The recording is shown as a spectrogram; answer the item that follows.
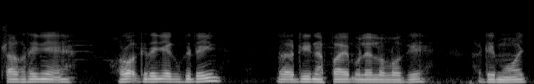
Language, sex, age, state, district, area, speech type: Santali, male, 60+, West Bengal, Purba Bardhaman, rural, spontaneous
